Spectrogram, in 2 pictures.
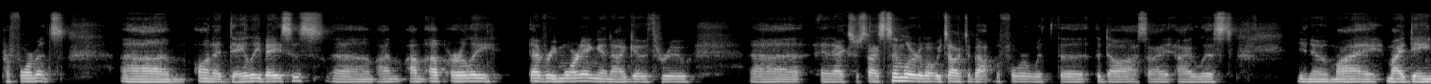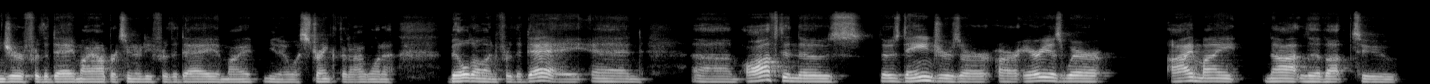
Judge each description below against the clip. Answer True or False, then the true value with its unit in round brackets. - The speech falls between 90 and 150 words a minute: False (165 wpm)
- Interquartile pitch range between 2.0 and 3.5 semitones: True (2.4 semitones)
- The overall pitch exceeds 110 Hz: True (130 Hz)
